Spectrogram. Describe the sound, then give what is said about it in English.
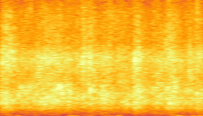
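Faint applause from a church audience welcoming a guest pastor at a morning service, a soft, even patter of clapping that runs throughout. “Let's put our hands together and give her a warm welcome here this morning.”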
